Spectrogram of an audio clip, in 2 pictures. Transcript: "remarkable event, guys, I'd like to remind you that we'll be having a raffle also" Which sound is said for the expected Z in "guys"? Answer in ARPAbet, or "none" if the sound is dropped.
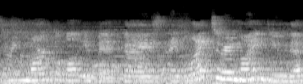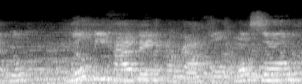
Z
